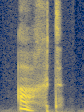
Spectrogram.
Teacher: The acht here is a soft guttural sound, almost like clearing your throat, but very gentle.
